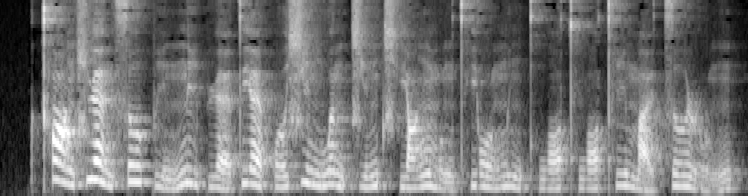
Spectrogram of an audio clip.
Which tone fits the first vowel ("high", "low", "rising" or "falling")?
falling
